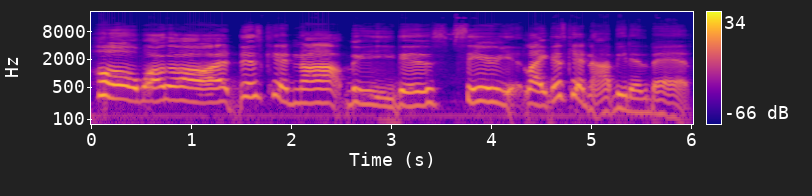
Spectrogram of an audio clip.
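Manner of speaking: slow, stretched-out dismay, sliding downward; drawn-out exasperation. Retold or imitated. Owner struggling to feed tiny puppies, drawn-out exasperation. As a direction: re-enact despair, dragging every word. Retelling despair while feeding puppies.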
